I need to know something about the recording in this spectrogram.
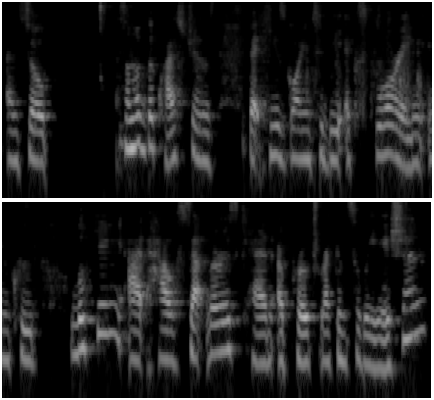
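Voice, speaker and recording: A woman hosting a webinar, introducing the speaker in a steady way with occasional fillers. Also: lowish voice, lo-fi sound. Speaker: webinar host.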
